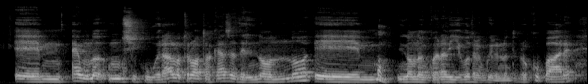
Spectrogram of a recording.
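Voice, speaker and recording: The speech runs at a fairly quick pace with hardly any pauses. Noticeable background noise sits behind it. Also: man, medium pitch for a man, ordinary pitch variation. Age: young. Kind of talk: recorded video presentation.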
